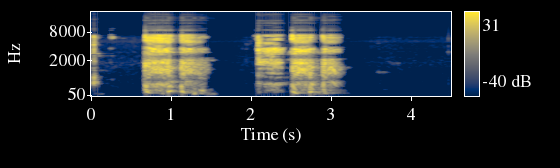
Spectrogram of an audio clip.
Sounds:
Cough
